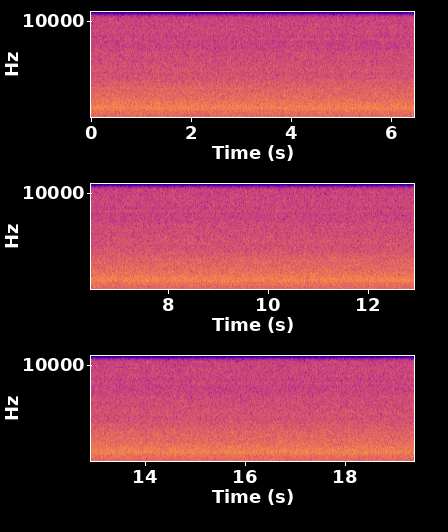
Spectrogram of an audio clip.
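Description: A jet airliner's engines and airflow roar steadily.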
